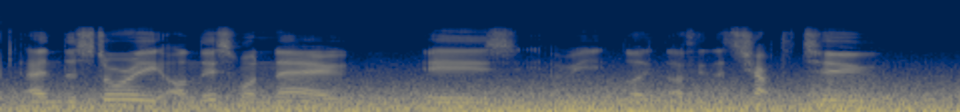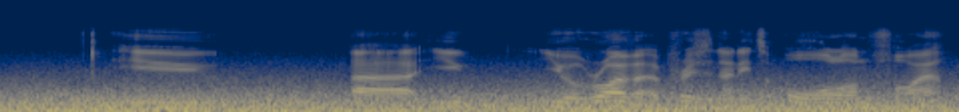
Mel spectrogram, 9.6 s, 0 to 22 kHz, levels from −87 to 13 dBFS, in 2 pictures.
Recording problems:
high frequencies cut off; noticeable; nothing above 8 kHz
wind noise on the microphone; heavy; 3 dB below the speech
electrical hum; noticeable; throughout; 50 Hz, 20 dB below the speech

